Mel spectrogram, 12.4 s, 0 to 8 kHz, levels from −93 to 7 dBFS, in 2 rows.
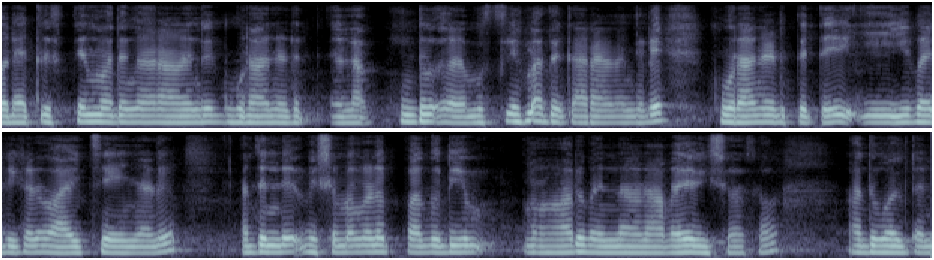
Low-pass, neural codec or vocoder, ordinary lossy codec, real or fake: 7.2 kHz; codec, 44.1 kHz, 2.6 kbps, SNAC; none; fake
